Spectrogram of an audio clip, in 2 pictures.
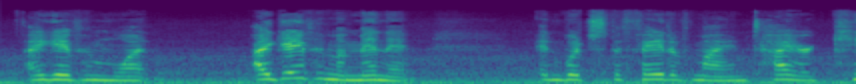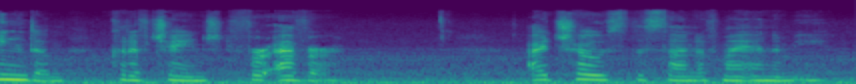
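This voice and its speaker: In a room with audible echo and noticeable background noise, a woman talks at a fairly quick pace but with long, frequent pauses. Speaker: book reader livestreamer. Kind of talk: reading aloud. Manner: halting.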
